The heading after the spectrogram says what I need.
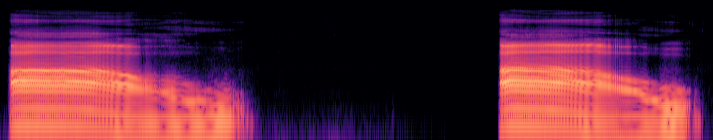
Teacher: This is starting with the ah, ah, ah, ah, ah, ah, and ending with the woo, woo, woo. So it goes from ah to oo, but it has to go smoothly. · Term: diphthong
